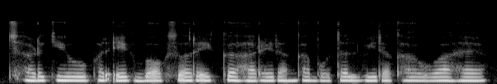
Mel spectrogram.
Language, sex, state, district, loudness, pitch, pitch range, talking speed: Hindi, male, Assam, Kamrup Metropolitan, -14 LUFS, 175 Hz, 170-180 Hz, 180 wpm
